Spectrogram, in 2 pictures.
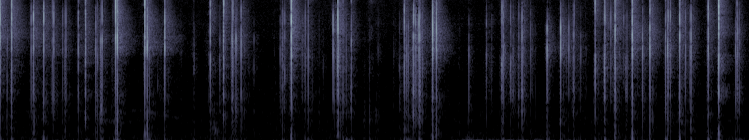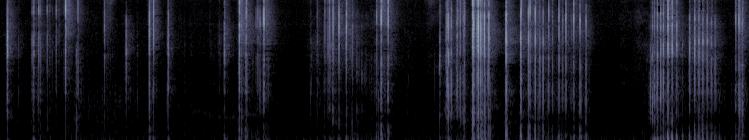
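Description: Long nails scratch the textured face of a small pink plastic facial cleansing brush pad. The result is an irregular stream of dry, crackly scratches and crinkling bursts with bright high hiss, briefly swelling louder near the middle and end.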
